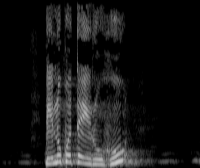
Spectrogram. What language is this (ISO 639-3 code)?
rof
